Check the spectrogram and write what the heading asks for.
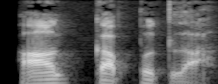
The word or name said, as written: आग का पुतला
